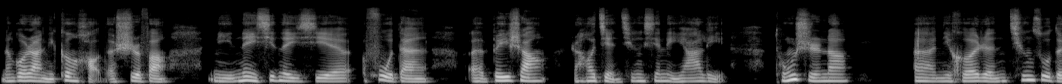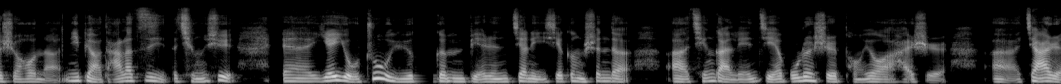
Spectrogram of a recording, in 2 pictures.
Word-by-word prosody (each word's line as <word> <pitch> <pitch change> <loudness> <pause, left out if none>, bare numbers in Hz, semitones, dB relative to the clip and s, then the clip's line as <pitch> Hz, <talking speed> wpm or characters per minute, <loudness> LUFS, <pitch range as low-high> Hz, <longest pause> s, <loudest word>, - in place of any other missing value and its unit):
能 155 - -3
够 175 +1 +4
让 160 -4 +4
你 125 - +1
更 165 +6 +1
好 150 - -2
地 125 - -7
释 155 +4 +3
放 145 - +2 0.4
你 145 -3 -3
内 170 +3 +3
心 165 +5 +1
的 170 - +3
一 150 -2 +1
些 145 0 0
负 190 -7 +2
担， 135 -3 +1 0.4
呃， 145 -1 -1
悲 175 +7 +5
伤， 160 -3 +3 0.2
然 140 - -6
后 165 0 +1
减 155 -8 0
轻 155 +6 -4
心 160 +1 -2
理 140 -4 -2
压 145 +2 -2
力。 145 -5 -6 0.5
同 195 +7 +5
时 175 -9 +2
呢， 160 0 0 0.6
呃， 155 -2 0
你 145 0 -3
和 155 +1 +2
人 155 -1 0
倾 205 +6 +1
诉 200 -2 +2
的 150 -3 +1
时 135 -1 -3
候 130 +2 -3
呢， 120 - -7
你 170 0 0
表 165 -9 0
达 115 +3 -4
了 165 +2 +1
自 165 +3 -6
己 150 -8 -2
的 140 - -9
情 135 0 -2
绪， 160 -2 0 0.4
呃， 145 -2 -2
也 165 +7 +5
有 150 -10 +4
助 265 - +4
于 135 -3 0 0.2
跟 140 -2 0
别 125 -3 -2
人 130 +1 -1
建 145 +3 +1
立 125 -3 0
一 - - -6
些 140 +2 -2
更 140 -1 -2
深 150 +4 -2
的， 140 -3 -2 0.4
呃， 130 -3 +1
情 150 +4 -3
感 120 -9 +1
联 115 +3 -4
结， 130 -6 -1
无 145 - +1
论 175 +1 +4
是 145 -5 0
朋 120 -2 -8
友 130 -1 0
啊， 120 -2 -3
还 - - -5
是， - - -4 0.4
呃， 90 +5 -5
家 - - +4
人。 - - +6
150 Hz, 230 characters per minute, -22 LUFS, 135-160 Hz, 0.6 s, 人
